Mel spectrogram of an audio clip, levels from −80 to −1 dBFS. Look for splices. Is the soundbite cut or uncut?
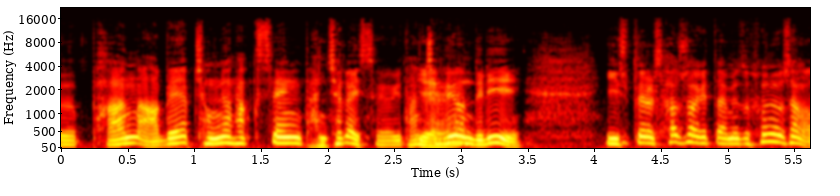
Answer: cut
